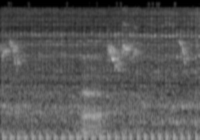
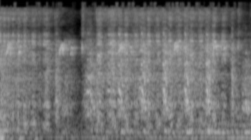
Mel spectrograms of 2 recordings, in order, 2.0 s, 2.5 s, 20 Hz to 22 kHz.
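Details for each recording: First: Yamaha Mio 125i scooter, previously hard to start, now starting after a faulty fuel injector was found through pump and injector checks. It idles with a quick, even putter and no misses; sounds healthy. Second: Yamaha Mio 125i fuel-injected scooter: engine churns and catches unevenly with ragged surging, starting and stalling intermittently.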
